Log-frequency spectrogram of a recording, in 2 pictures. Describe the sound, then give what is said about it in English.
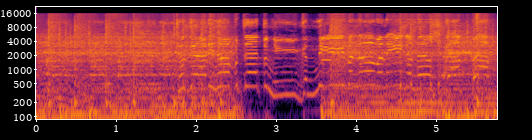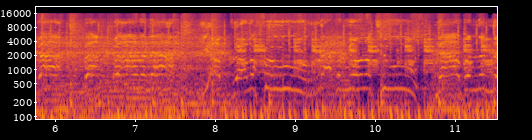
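Loud, dense band music driven by a punchy, popping slap bass line that runs throughout, with a brief break early on where a high yelled vocal cuts in. “Slap bass going on.”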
